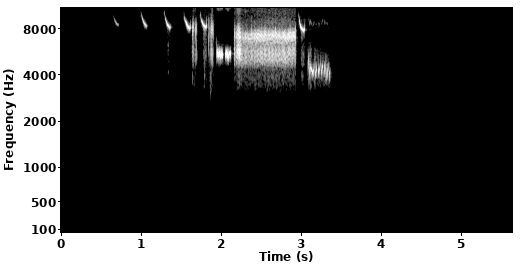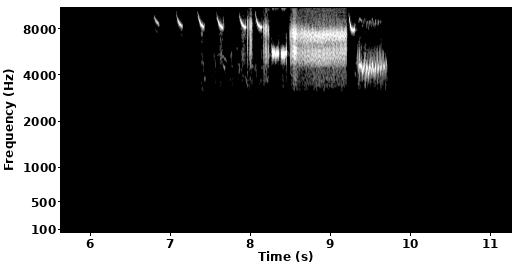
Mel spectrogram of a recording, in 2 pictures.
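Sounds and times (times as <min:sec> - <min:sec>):
Savannah sparrow song with buzzy trill in Costa Rica: 0:00.7 - 0:03.4, 0:06.8 - 0:09.8.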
